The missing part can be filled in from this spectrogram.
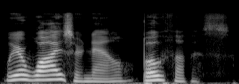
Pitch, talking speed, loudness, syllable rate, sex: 175 Hz, 175 wpm, -17 LUFS, 4.1 syllables/s, female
